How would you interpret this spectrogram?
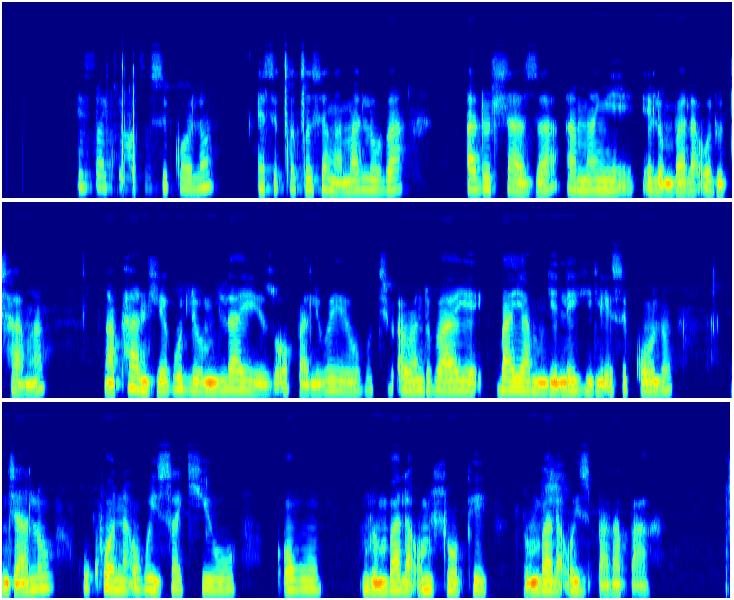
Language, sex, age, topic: North Ndebele, female, 25-35, education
